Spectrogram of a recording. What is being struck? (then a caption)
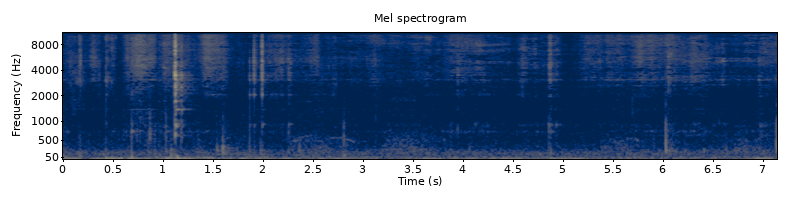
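Painted metal water bottle. A tall white printed painted metal water bottle with a cap, hollow and held in both hands, is tapped and scratched along its side with long lilac acrylic nails. Quiet, bright, short-ringing taps and soft scratching are heard, with one sharper, louder tap near the start standing out over a low background rumble.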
